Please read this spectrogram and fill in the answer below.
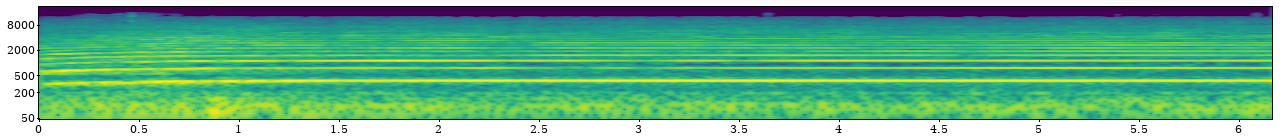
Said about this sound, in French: La sirène qui alerte donc de la vigilance rouge et des dangers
